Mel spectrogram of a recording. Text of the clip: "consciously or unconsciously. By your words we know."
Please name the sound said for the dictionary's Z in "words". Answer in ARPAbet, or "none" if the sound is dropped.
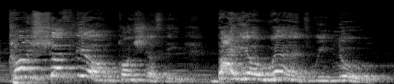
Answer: none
